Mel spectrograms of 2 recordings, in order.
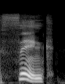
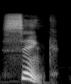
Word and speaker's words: think: So instead of saying think, they say sink or this becomes this. It totally changes the word and sometimes the sentence doesn't make sense anymore.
